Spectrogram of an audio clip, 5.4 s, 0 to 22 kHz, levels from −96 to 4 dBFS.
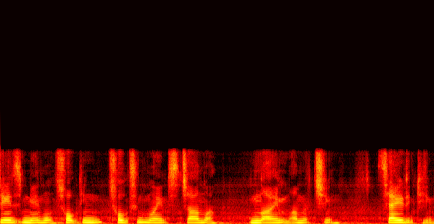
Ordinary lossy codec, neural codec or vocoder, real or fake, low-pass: none; autoencoder, 22.05 kHz, a latent of 192 numbers a frame, VITS, trained on many speakers; fake; 7.2 kHz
